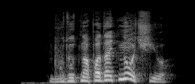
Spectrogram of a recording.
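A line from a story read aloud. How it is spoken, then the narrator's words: Exclaimed. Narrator (Russian): воскликнул Сурков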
